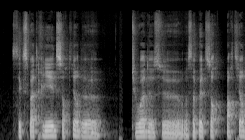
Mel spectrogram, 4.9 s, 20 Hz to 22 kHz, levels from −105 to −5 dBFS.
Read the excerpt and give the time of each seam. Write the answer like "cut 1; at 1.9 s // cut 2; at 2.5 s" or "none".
cut 1; at 1.1 s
